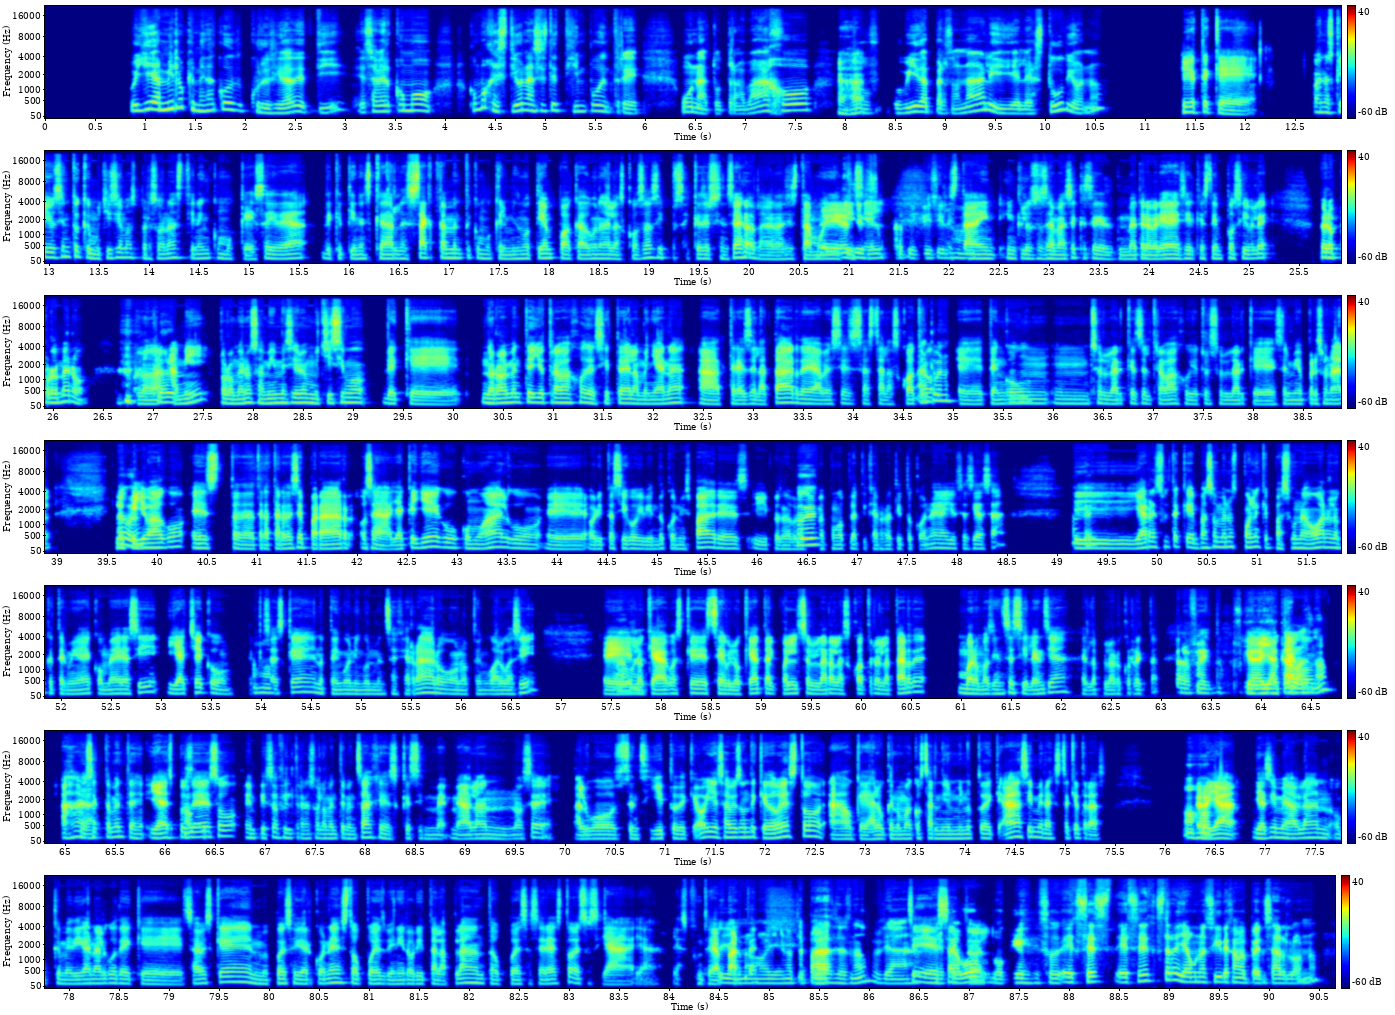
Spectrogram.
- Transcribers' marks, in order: other background noise; laughing while speaking: "sincero"; chuckle
- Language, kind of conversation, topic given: Spanish, podcast, ¿Cómo gestionas tu tiempo entre el trabajo, el estudio y tu vida personal?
